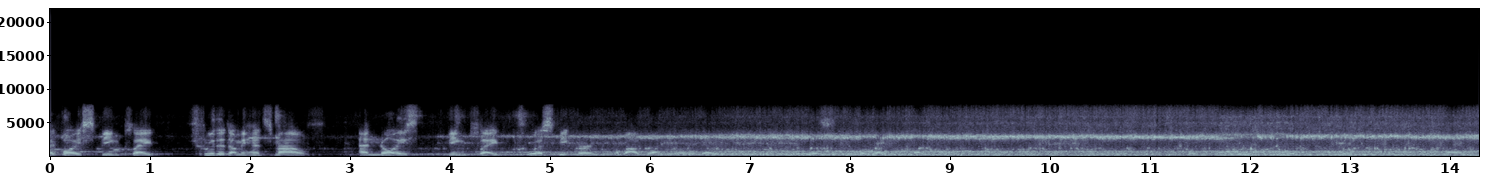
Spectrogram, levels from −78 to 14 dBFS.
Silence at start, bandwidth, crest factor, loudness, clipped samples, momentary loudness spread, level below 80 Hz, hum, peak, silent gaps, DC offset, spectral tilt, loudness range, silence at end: 0 s; 8 kHz; 14 dB; -15 LUFS; under 0.1%; 6 LU; -46 dBFS; none; -2 dBFS; none; under 0.1%; -1 dB/octave; 5 LU; 0 s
